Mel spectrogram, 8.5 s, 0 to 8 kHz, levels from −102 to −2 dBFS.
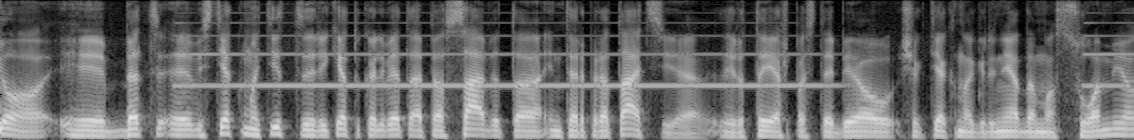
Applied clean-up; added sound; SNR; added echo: none; Wind instrument, woodwind instrument; 16 dB; none.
